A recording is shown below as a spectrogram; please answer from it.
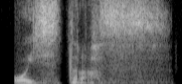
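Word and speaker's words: οἶστρος: Everybody who's learning Greek, spell it out. Oistrous. Oistros.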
